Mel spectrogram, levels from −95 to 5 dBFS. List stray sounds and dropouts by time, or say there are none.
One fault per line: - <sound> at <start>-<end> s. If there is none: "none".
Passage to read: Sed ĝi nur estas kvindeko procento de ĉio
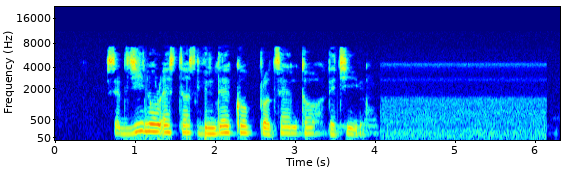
none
